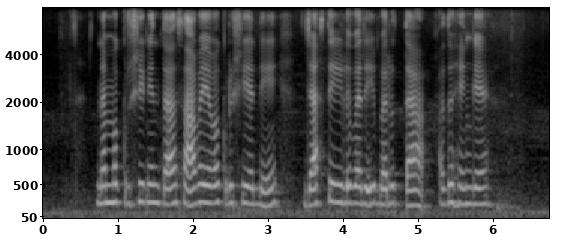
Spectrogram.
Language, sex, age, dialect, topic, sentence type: Kannada, female, 46-50, Central, agriculture, question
